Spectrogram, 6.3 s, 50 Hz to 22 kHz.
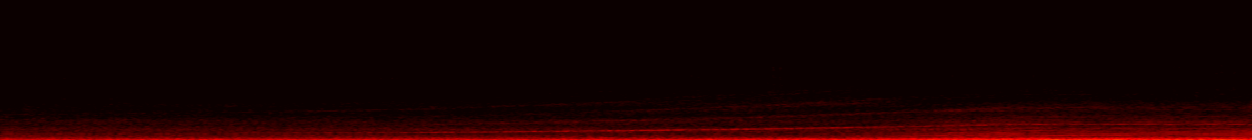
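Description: An airplane engine in Microsoft Flight Simulator 2020 drones with a deep, steady rumble while a whining tone rises slowly in pitch as the aircraft builds speed for takeoff.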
